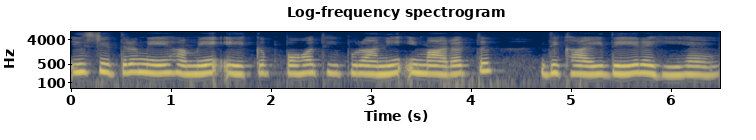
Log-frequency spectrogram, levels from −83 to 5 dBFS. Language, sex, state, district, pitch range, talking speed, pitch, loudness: Hindi, female, Bihar, Darbhanga, 220-235 Hz, 120 wpm, 225 Hz, -14 LUFS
